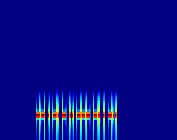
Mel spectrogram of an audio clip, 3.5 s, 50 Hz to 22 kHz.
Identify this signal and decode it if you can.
Morse code, heard as a keyed tone, about 49 wpm, 700 Hz. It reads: MENTIONED
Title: ED Suffix - Top 100 Words with Base Words 50wpm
